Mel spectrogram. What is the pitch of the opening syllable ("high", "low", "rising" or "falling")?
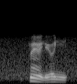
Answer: falling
